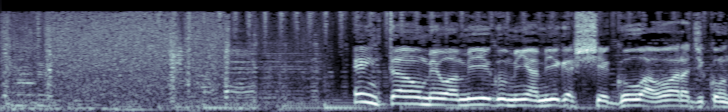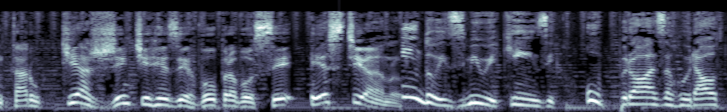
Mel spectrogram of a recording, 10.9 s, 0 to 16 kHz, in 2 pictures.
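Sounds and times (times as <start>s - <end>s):
car radio static hiss: 0.0s - 2.1s
speech: 2.6s - 10.9s.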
